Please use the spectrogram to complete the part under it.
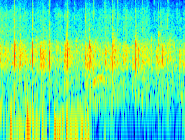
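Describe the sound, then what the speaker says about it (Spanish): A church congregation claps in a steady rhythmic beat, a dense close patter of many hands praising the Lord, with a voice speaking over the first part. "Aplaudimos al Señor."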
